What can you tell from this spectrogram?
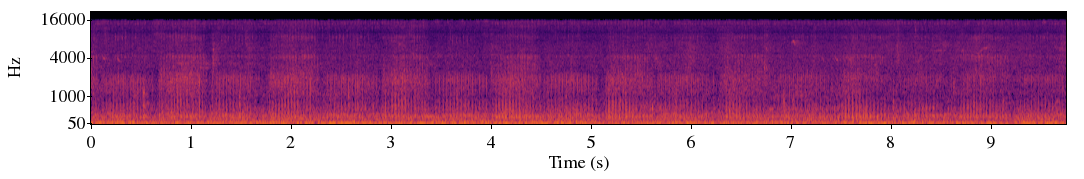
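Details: Ginger mother cat purring while feeding her kittens, the family resting on a person's knees in autumn; low rumbling purr with rhythmic swells about every half second, with faint steady background hum.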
